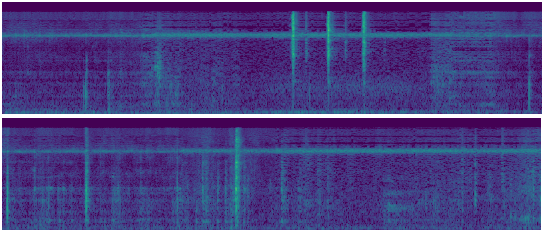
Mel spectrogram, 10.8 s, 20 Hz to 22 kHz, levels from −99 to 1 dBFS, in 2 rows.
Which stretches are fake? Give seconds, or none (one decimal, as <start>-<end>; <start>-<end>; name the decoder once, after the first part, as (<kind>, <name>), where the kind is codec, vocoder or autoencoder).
0.0-1.5 (codec, SNAC); 4.5-7.2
